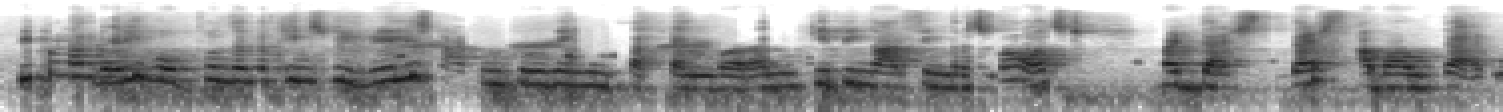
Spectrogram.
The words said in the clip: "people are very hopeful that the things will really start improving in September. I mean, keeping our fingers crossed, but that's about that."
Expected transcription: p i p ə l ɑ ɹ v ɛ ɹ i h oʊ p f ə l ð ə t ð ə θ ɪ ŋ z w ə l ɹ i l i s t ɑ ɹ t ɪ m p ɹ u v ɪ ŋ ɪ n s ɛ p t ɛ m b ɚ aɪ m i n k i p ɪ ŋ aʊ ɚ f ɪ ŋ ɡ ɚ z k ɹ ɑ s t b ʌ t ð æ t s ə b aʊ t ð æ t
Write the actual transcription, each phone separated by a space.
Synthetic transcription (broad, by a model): p i p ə l ɑ ɹ v ɛ ɹ i h oʊ p f ə l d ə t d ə t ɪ ŋ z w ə ɹ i l i s t ɑ ɹ t ɪ m p ɹ u v ɪ ŋ ɪ n s ɛ p t ɛ m b ɚ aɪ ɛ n k i p ɪ ŋ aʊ ɚ f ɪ ŋ ɡ ɚ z k ɑ s t b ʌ t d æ t s ə b aʊ t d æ t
